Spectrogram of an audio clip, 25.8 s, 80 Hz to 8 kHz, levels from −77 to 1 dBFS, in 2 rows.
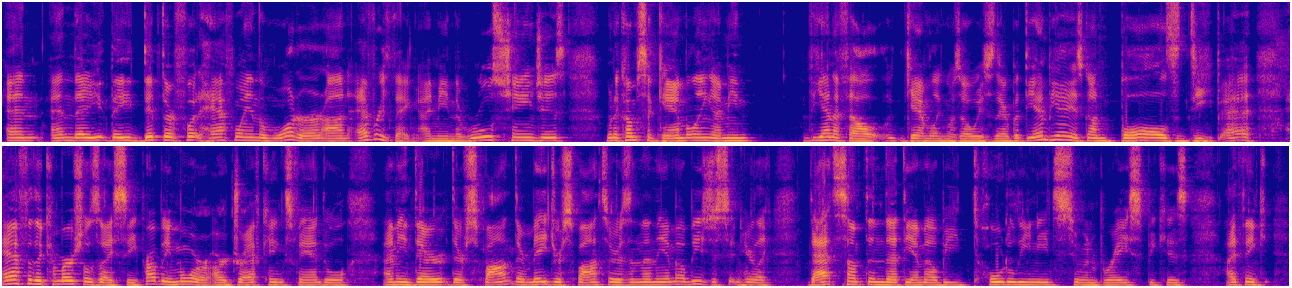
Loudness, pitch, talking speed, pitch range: -20 LUFS, 160 Hz, 180 wpm, 150-175 Hz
